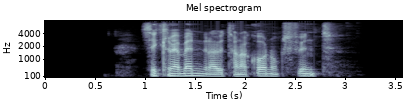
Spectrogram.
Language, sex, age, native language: Icelandic, male, 18-19, Finnish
